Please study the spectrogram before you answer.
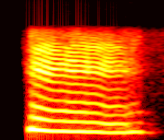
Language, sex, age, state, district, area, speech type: Santali, female, 18-30, West Bengal, Birbhum, rural, conversation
